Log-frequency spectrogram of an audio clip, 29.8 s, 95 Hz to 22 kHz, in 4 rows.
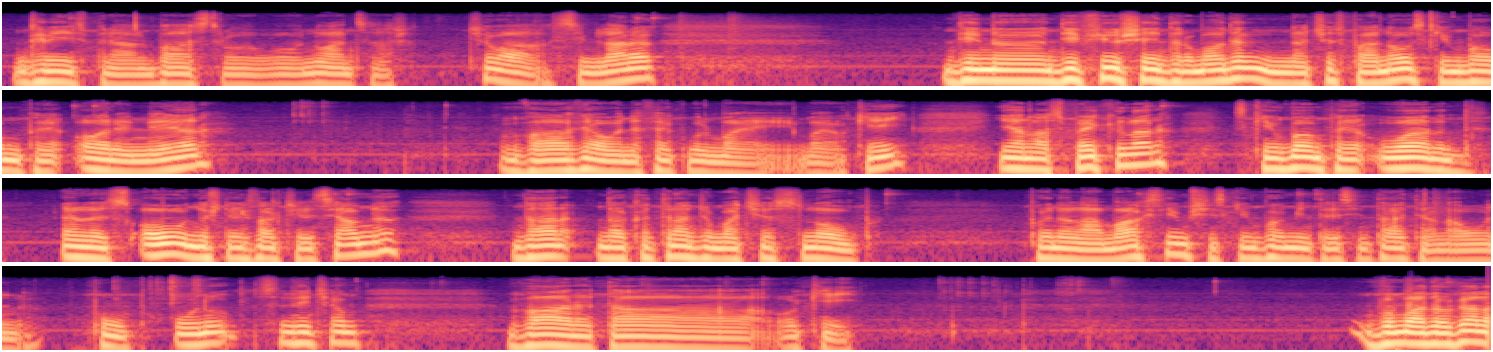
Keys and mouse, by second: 24.5-25.8 middle drag, 29.7 middle click.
